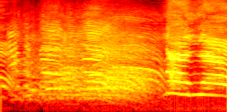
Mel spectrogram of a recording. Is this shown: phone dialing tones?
no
